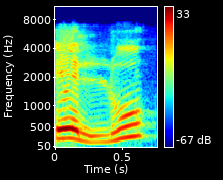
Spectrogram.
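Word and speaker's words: אלו: Ellu c'est mille'el.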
